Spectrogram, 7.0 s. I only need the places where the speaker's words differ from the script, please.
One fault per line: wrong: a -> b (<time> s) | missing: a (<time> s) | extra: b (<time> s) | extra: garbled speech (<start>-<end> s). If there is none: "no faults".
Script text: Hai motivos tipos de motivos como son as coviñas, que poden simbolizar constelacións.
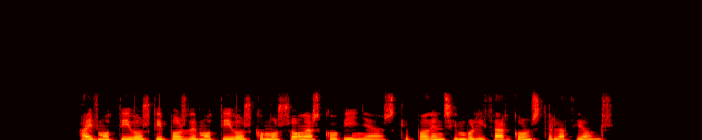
no faults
